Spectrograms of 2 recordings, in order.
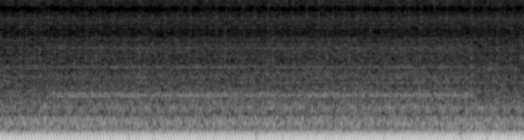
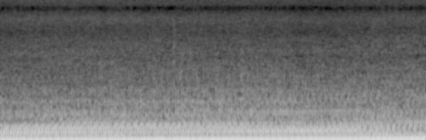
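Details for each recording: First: VW-engined Deserter GT dune buggy idling with clutch pedal pressed: a faint constant hum over the low rumble from a bad throwout bearing, reused with the old clutch; it is replaced along with pressure plate and disc. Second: VW air-cooled Deserter GT dune buggy after replacing throwout bearing, pressure plate and clutch disc, test drive: steady, deep engine note, even beat, no rattle or bearing noise on clutch pedal; repair successful.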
